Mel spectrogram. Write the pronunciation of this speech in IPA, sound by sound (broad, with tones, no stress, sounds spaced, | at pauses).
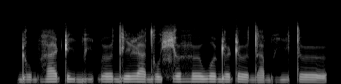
ɖ o˨ bʱ a˦ ʈ i˨ b i˨ ɓ ə˞˦ d i˦ ɭ a˦ d o˦ ɕ ə˞˦ ɦ ə˞˦ w o˦ ɖ ə˞˨˦ ʈ ə˞˨ d a˨ bʱ i˨ t ə˞˨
